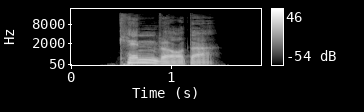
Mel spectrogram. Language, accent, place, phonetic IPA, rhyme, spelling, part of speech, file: German, Germany, Berlin, [ˈkɛnˌvœʁtɐ], -ɛnvœʁtɐ, Kennwörter, noun, De-Kennwörter.ogg
- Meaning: nominative/accusative/genitive plural of Kennwort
